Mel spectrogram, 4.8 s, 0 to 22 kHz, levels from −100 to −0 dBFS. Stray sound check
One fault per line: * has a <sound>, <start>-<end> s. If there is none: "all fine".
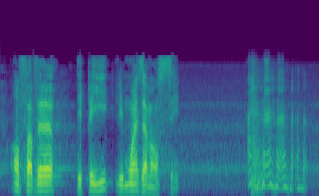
* has a laugh, 3.7-4.6 s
